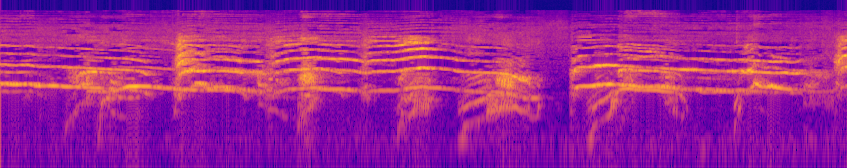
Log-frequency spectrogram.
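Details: Alaskan Malamute puppies in a group howl give high, drawn-out wavering notes broken by short yips.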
